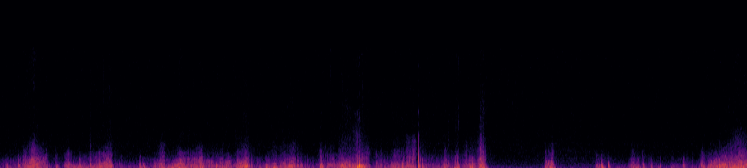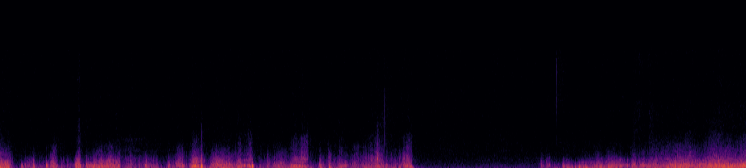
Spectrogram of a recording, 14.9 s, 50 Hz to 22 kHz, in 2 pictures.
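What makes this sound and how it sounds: Fingernails and fingertips of both hands scratch a black foam windscreen on a Zoom H6 recorder, making dense, rustling, crackly scrapes in quick bursts. The scratching stops in two brief silences, one near 5 seconds and a longer one around 12 seconds, then resumes as a steadier, brighter rasp.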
